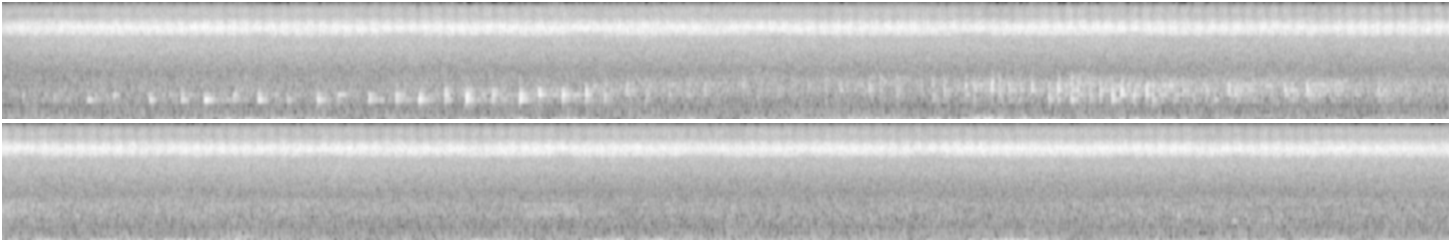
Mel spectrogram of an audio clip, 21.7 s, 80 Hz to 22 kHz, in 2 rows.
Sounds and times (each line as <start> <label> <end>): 0.0 wind rattle 12.2
0.0 crickets 21.7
